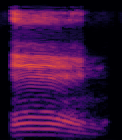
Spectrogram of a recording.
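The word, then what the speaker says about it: Ng: I did, in fact, have to Google how to pronounce her last name because it is spelled N-G. It is pronounced Ang.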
